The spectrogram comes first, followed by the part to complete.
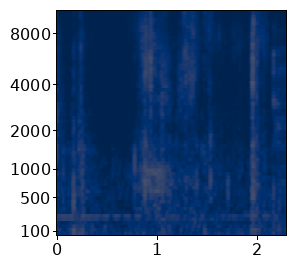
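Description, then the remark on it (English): Several soft, irregular footsteps thud as someone walks down stairs, over a faint steady hum. “And there's footsteps coming down them stairs again.”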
